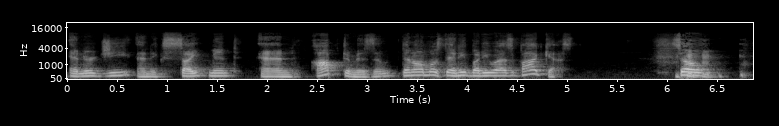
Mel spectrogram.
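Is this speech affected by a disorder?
No.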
